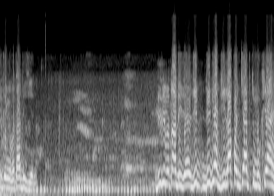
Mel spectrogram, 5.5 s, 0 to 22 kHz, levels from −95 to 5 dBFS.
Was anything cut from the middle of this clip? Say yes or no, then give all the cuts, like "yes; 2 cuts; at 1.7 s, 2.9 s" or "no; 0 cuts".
no; 0 cuts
